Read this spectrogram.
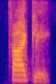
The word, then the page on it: fireclay: Indian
